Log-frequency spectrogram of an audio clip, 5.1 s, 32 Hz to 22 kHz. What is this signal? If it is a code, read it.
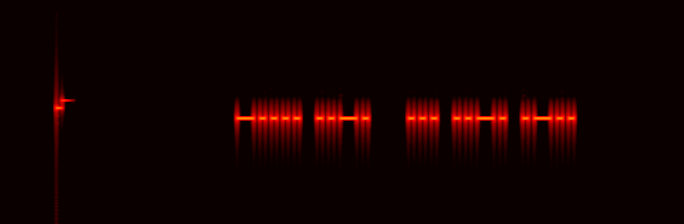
Morse code, heard as a keyed tone, about 28 wpm, 700 Hz. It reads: 6F SFL
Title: Field Day Exchanges Encore - 28wpm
